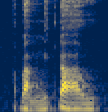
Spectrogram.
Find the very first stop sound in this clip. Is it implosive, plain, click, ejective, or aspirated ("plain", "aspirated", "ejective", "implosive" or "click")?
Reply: implosive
